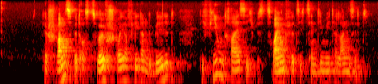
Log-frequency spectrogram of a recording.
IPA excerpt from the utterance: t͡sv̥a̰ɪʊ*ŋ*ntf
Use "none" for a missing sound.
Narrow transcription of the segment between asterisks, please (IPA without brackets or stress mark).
none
